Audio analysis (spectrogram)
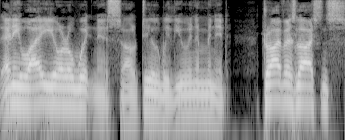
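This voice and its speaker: Doing a put-on character voice, a man uses lively intonation at medium pitch on a very clean recording with a silent background. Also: moderate pace. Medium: read story. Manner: dangerously soft, mocking.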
